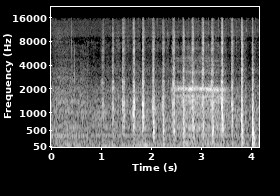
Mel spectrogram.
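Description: Barbed felting needle stabbing repeatedly into wool, a faint, even run of pokes at about five a second, starting about a second in.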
